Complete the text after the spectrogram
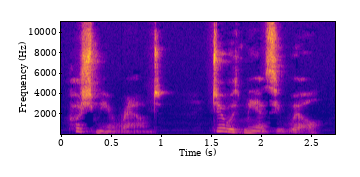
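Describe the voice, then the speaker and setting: A woman's voice: lowish voice, big pitch swings, normal speed, vocal fry, bright, forceful tone, slightly rough, exaggerated voice, rough recording. A woman voicing the thoughts of a weary, despairing male toy rabbit in a storybook. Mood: resigned, bitter.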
